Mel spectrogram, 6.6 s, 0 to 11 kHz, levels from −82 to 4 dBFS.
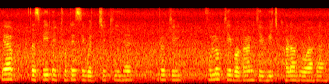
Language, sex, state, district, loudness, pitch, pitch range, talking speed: Hindi, male, Uttar Pradesh, Hamirpur, -20 LUFS, 175 Hz, 170-185 Hz, 155 wpm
